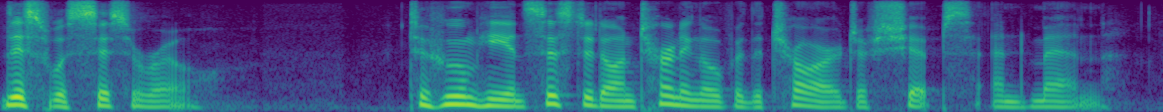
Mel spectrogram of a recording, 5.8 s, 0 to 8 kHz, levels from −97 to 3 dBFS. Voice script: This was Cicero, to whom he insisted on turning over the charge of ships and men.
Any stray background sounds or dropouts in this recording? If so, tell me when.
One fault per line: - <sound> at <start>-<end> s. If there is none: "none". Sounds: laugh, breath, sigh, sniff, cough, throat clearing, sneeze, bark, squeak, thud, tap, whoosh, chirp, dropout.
none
